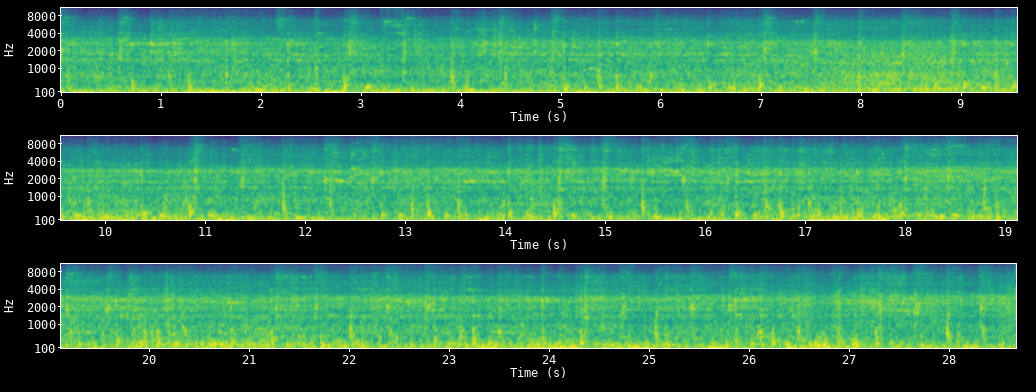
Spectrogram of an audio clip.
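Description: Pakistan Railways passenger coaches rolling past at close range: a steady rumble of wheels on rail, with wheels clicking over the rail joints.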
